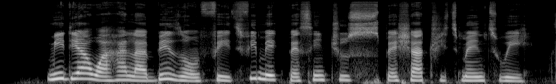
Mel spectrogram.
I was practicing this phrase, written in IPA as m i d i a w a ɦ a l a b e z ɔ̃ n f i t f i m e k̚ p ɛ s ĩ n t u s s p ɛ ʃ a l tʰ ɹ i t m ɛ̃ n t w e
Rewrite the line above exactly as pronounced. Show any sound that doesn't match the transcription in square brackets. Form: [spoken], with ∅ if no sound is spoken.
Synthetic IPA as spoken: m i d i a w a ɦ a l a b e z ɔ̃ n f [e] t f i m e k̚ p ɛ s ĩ n [t͡ʃ] u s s p ɛ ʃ a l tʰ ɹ i t m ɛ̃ n t w e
